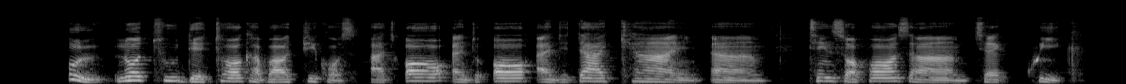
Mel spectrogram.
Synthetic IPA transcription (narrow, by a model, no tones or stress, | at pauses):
ulnotʰudetʰɔkabaʊt̚pʰikʰɔsatʰɔlãntuʔɔlãndədakʰaɪnam | tʰĩnsɔpʰɔsamt͡ʃʰɛkʰː | wik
